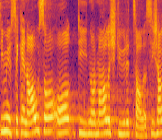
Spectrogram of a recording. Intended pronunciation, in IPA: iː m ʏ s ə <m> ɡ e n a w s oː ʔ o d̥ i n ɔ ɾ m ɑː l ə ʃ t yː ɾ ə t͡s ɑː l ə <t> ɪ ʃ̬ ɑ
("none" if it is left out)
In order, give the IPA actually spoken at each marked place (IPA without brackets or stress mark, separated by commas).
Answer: none, s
